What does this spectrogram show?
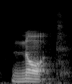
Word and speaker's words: not: Untuk British English, not itu bakal dibaca not. Not gitu guys. Jadi O-nya bulat. Kalau di American English mereka bilangnya not gitu.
